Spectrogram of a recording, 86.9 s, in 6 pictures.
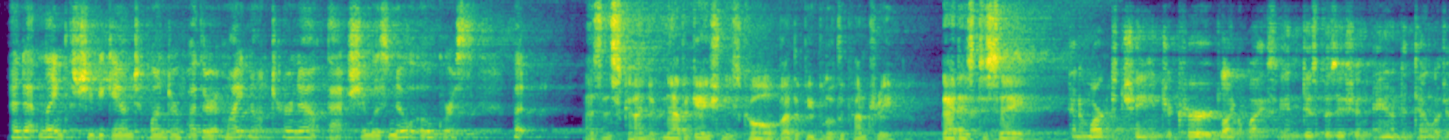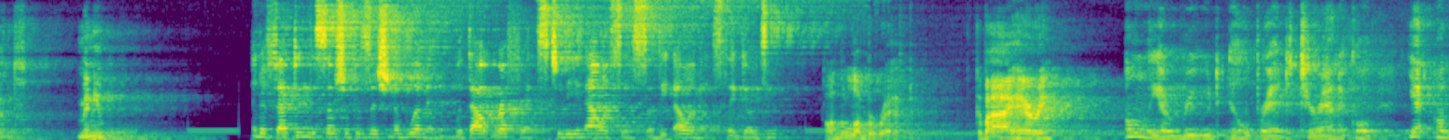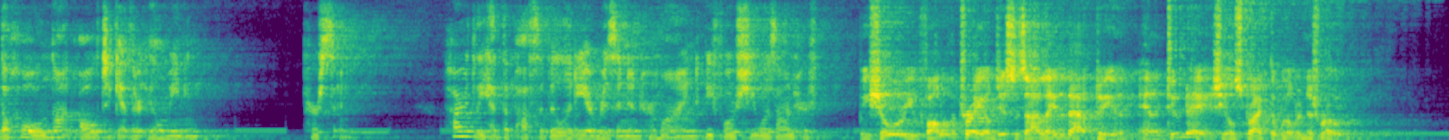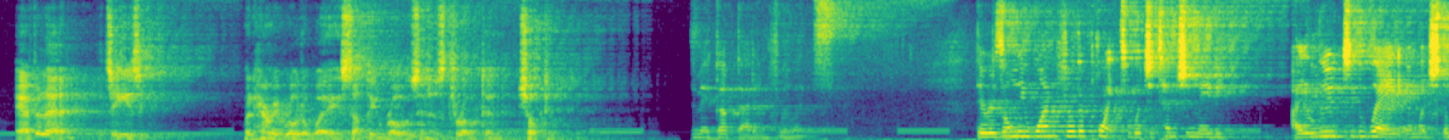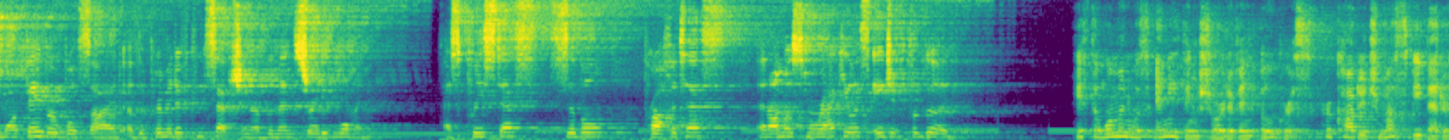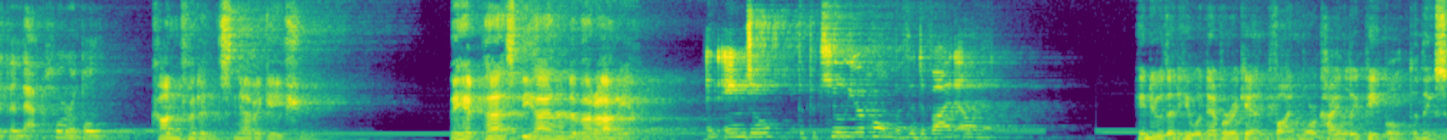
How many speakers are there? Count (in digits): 5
